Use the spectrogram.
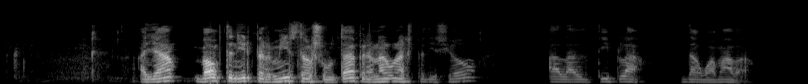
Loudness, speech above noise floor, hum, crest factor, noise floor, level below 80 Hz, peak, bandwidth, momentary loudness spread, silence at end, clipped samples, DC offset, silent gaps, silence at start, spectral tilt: -23 LUFS; 56 dB; none; 24 dB; -82 dBFS; -62 dBFS; -2 dBFS; 8 kHz; 24 LU; 0.65 s; under 0.1%; under 0.1%; none; 0.15 s; -5 dB/octave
